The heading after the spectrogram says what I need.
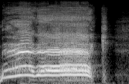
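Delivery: shrill, very loud, high, drawn-out scream. Recounting yelling for a medic from the back: retelling a scream. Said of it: "I'm in the back screaming".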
